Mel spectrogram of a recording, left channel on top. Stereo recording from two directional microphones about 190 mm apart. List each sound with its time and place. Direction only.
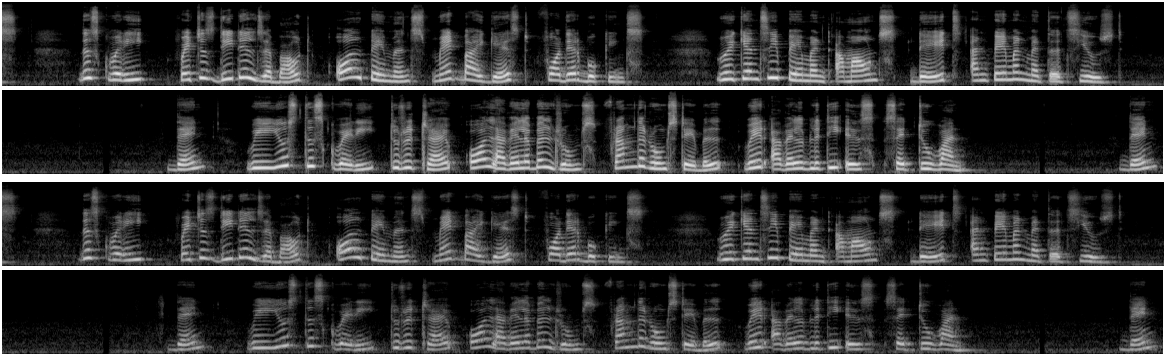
0.0 s a woman's voice: 30° left (ahead or behind)
13.3 s speech: 50° left (ahead or behind)
22.9 s a woman's voice: 35° left (ahead or behind)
